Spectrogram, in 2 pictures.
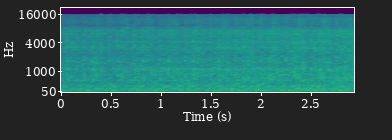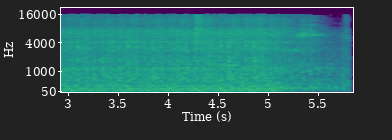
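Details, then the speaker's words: Mitsubishi 6M70 diesel after injector work for hard starting: starts and runs with steady, even clatter about four beats a second, no misses or stumbles. "start okay nice and good guys start"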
